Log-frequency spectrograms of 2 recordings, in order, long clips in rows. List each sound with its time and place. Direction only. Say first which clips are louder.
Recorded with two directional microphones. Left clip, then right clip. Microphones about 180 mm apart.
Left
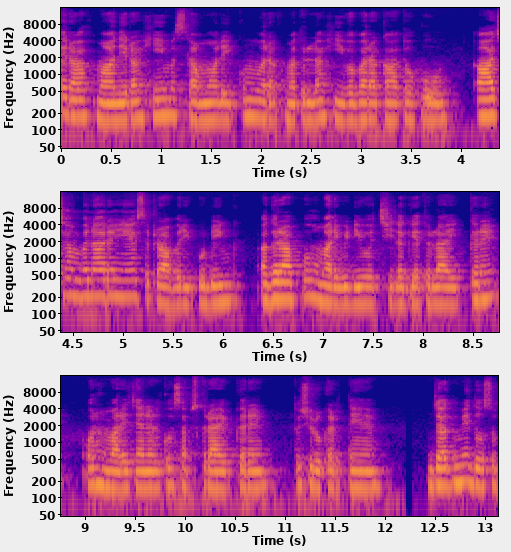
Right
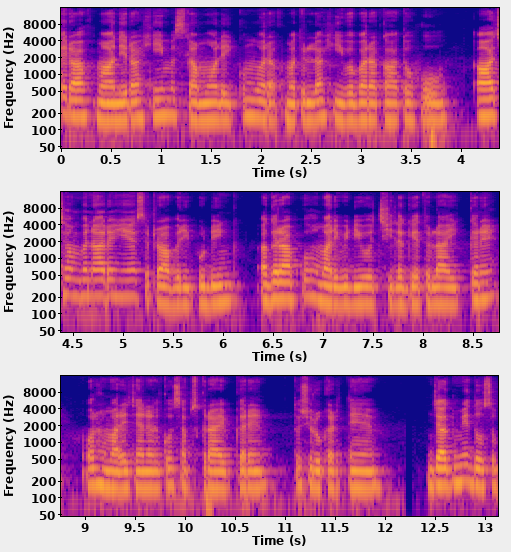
0.0 s speech: right 5 dB; 45° right (ahead or behind)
